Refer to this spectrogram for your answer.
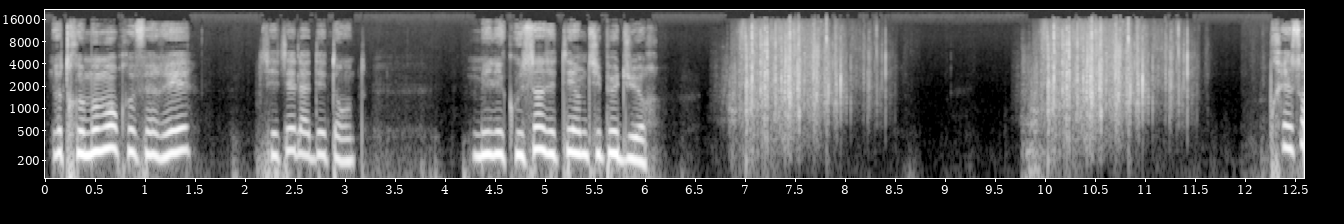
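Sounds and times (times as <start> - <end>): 
speech: 0.1 - 1.5, 2.1 - 3.3, 4.3 - 6.2, 12.4 - 12.5
paper being crumpled: 6.8 - 8.4, 9.8 - 11.6.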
